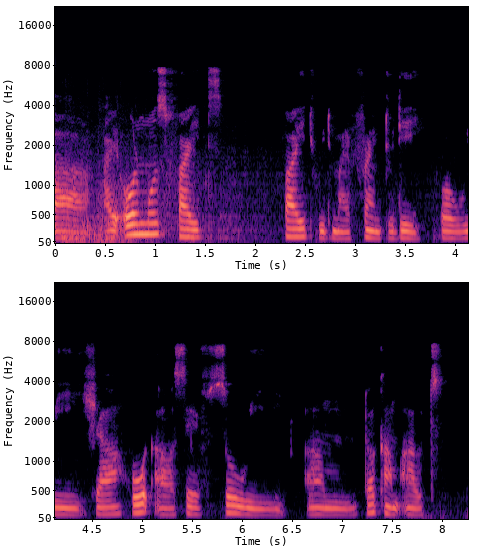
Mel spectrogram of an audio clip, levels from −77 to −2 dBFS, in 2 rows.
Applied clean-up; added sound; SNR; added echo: none; Thunder; 17 dB; none.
